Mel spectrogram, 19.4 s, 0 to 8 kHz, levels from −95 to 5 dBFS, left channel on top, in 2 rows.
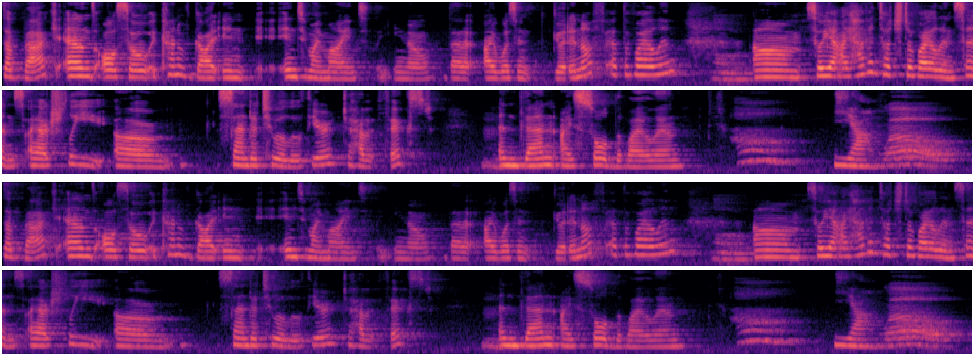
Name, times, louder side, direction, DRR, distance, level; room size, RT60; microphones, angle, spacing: voice 1, 0.0-2.5 2.8-7.1 7.5-11.4 11.9-14.0 14.7-16.5 18.0-18.5, left 5 dB, 85° left, 0.9 m, -32 dB
voice 2, 4.0-4.7 7.1-7.5 14.5-15.1 17.0-17.5 18.5-19.0, left 2 dB, 25° left, 6.0 m, -42 dB
24.5 x 20.5 x 8.4 m
head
